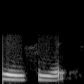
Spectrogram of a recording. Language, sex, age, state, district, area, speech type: Telugu, female, 18-30, Andhra Pradesh, Anakapalli, rural, conversation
